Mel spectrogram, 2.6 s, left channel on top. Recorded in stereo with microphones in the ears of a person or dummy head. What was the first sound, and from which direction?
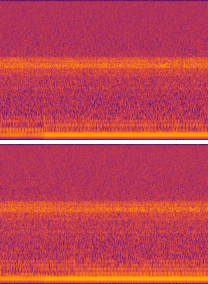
Only background noise.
